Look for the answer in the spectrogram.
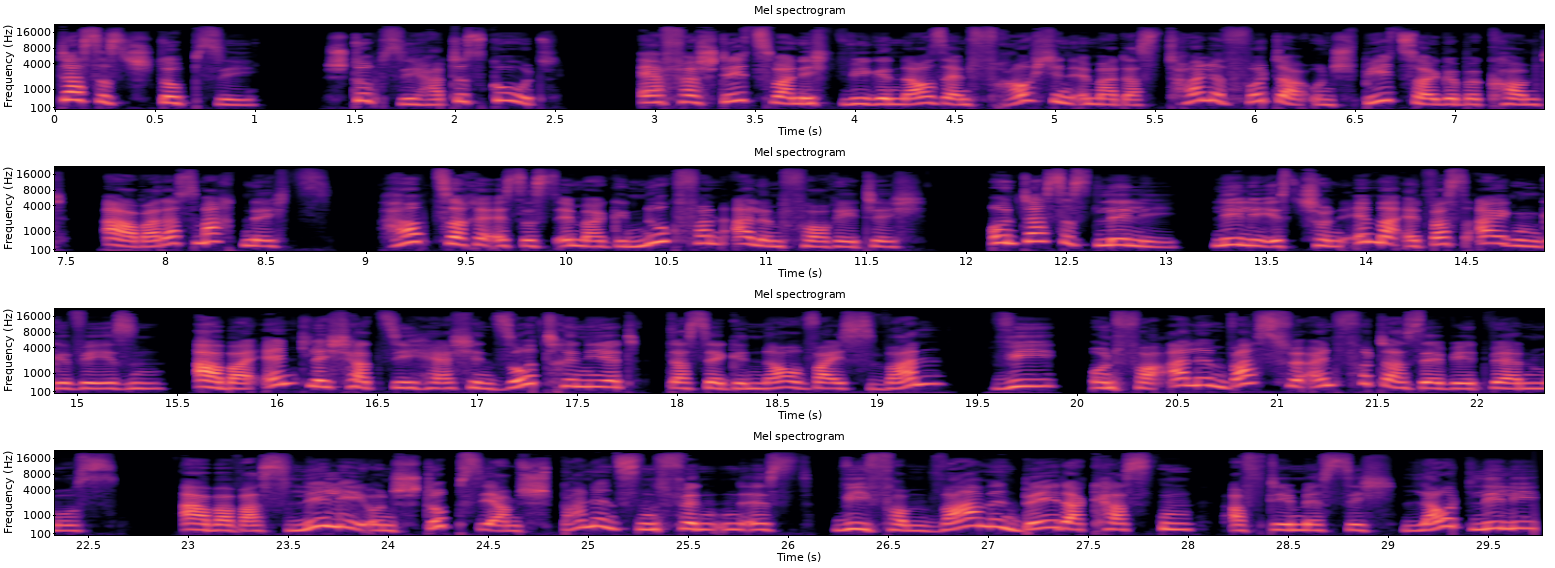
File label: german others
